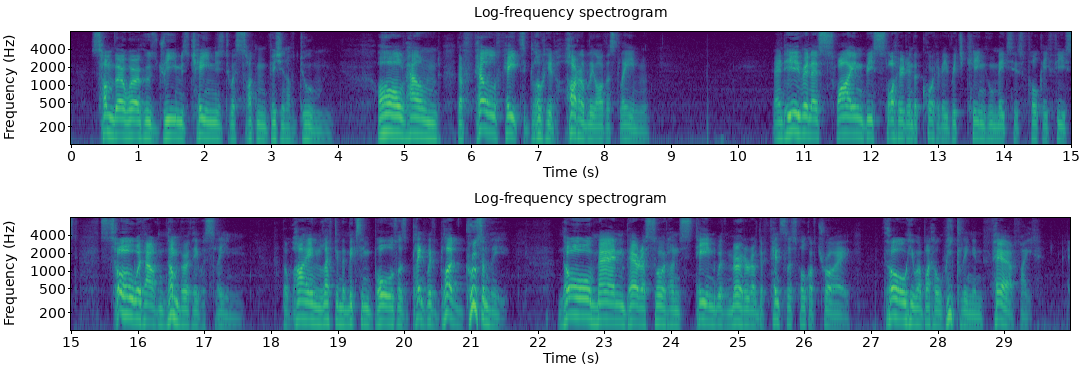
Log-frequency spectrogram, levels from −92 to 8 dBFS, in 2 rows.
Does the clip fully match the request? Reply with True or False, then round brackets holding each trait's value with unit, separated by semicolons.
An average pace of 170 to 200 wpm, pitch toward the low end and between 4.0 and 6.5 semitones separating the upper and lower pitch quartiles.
False (160 wpm; 120 Hz; 5.0 semitones)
